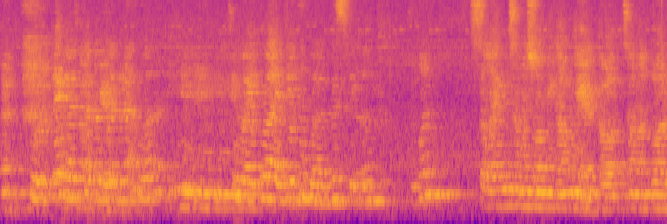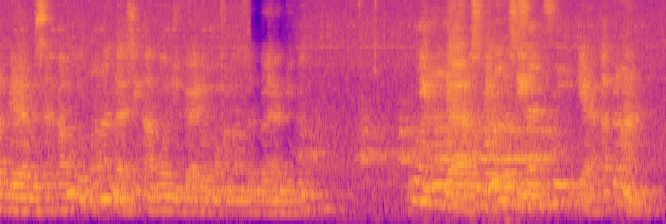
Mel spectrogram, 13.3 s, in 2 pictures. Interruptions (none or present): present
